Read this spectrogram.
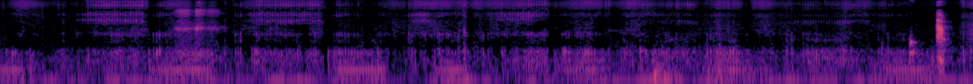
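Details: Male domestic cat purring while cuddling after its owner comes home; soft, continuous low rumble pulsing with each breath, quiet room, faint rustle near the end.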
